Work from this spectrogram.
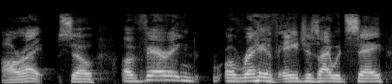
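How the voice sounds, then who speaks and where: A man's voice: a little high, expressive, a little slow, no room sound, clean studio sound. A man in his late thirties hosting a podcast, talking intensely and swearing for emphasis. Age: 30s. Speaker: podcast host. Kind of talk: motivational podcast talk.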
